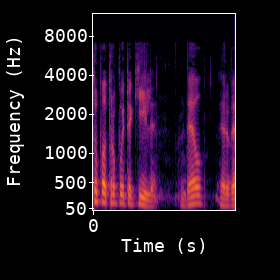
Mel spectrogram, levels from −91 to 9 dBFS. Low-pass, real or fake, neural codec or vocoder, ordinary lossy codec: 7.2 kHz; fake; codec, 16 kHz, 4 kbps, FreqCodec, larger model; MP3, 64 kbps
